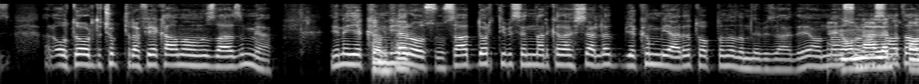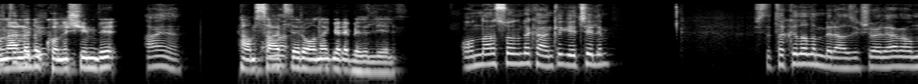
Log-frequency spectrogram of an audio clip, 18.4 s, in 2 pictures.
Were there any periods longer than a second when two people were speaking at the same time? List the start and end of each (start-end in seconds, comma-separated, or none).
8.2-9.7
